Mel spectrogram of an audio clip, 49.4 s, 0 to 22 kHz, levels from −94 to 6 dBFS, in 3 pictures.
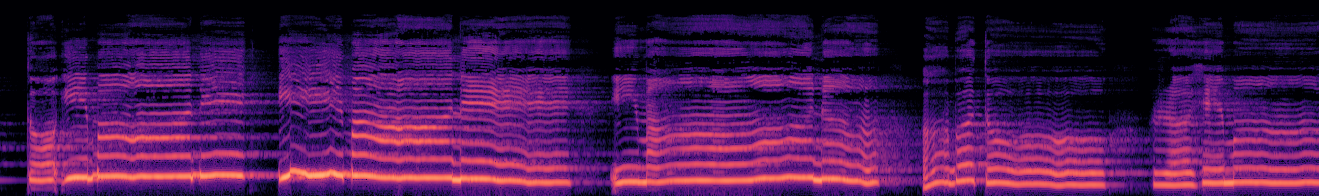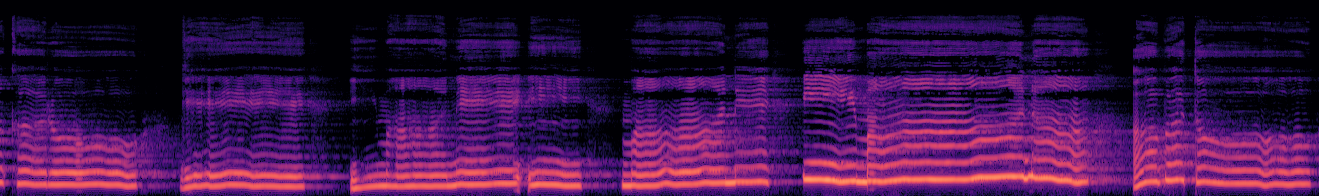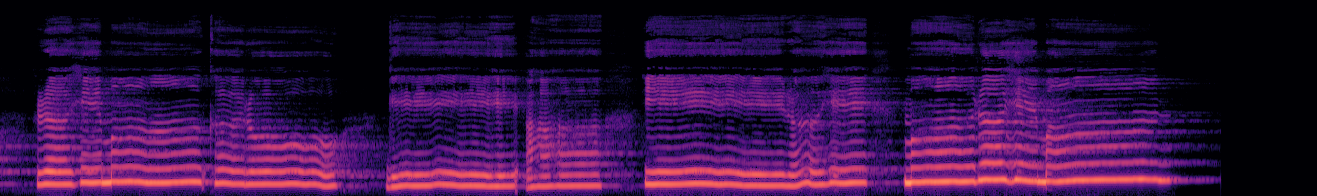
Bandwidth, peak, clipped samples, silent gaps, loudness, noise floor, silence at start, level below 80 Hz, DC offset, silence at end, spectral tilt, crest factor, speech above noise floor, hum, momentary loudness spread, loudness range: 15 kHz; -8 dBFS; under 0.1%; none; -24 LUFS; -59 dBFS; 0.35 s; -78 dBFS; under 0.1%; 1.75 s; -6 dB/octave; 16 dB; 39 dB; none; 12 LU; 10 LU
